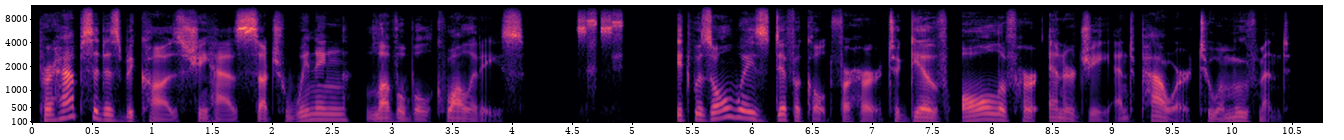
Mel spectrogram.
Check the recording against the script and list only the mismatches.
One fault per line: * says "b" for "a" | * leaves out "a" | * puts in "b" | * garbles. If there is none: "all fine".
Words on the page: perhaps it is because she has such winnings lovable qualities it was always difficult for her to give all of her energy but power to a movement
* says "winning" for "winnings"
* says "and" for "but"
